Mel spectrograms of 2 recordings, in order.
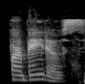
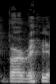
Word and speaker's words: Barbados: Because that's what it sounds like. It's Barbados. And she was actually from there, so she pronounces it Barbados.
